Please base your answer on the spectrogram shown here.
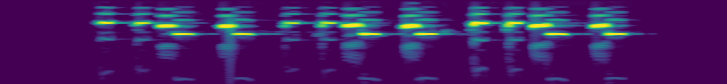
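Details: Great tit, recorded for tutoring songbirds like goldfinches, delivers a fast, jumbled run of very high, sharp chirps and tinkling notes with a few lower ticks, about a dozen elements in under three seconds, on a silent background.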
